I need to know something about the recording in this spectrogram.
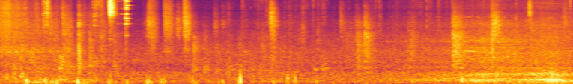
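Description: Paper rustles and crackles as it is handled.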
